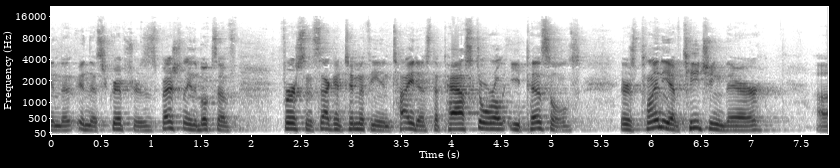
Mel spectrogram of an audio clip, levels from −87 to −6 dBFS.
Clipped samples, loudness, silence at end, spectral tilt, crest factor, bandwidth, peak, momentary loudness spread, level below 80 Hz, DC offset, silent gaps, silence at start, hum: under 0.1%; -24 LUFS; 0 s; -4.5 dB/octave; 18 dB; 15.5 kHz; -6 dBFS; 11 LU; -74 dBFS; under 0.1%; none; 0 s; none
